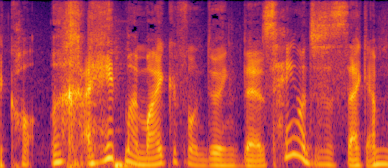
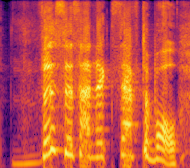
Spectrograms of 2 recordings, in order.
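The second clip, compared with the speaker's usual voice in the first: high, louder mock yell; shrill indignant outburst, much higher; reenacting yelling at the agent; retold yell; 6 dB louder than usual. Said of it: "I yelled at her".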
